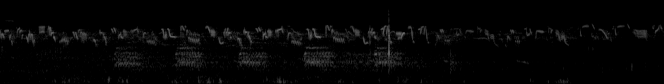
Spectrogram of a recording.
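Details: Eurasian skylark singing over a cattle pasture in Hoki, Tottori, Japan, on a cloudy, rainy day, 22 May, early rainy season: a ceaseless, rapid run of high chirrups, plus a lower repeated warble in the background and faint hiss.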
